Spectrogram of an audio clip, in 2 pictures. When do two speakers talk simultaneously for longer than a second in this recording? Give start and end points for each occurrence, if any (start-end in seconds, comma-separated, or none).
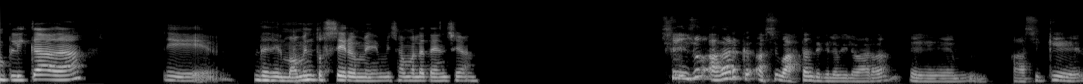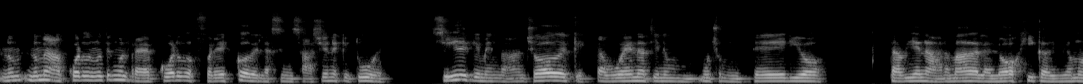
none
